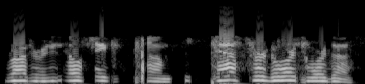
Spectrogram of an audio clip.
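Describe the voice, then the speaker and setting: A man working as a tactical police officer, speaking in measured, procedural phrases over police radio. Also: fairly high pitch, fairly bright tone, smooth, no room sound, poor audio.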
